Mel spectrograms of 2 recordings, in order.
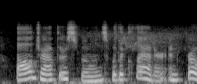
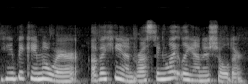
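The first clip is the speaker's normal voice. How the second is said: usual speaking voice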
